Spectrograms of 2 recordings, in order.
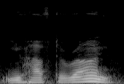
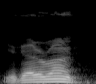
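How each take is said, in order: First: Full words, in a British-style English manner. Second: Reduced to gotta, in an American manner.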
